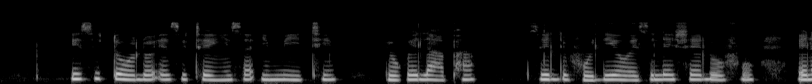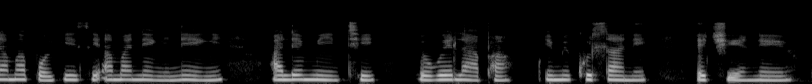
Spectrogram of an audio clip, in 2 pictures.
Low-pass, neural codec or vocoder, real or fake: 7.2 kHz; none; real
